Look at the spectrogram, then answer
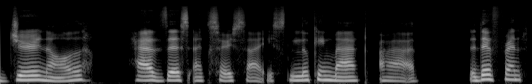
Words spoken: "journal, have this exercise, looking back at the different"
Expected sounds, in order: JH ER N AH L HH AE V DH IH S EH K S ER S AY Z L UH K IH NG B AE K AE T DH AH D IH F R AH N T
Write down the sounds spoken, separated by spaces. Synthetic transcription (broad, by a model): JH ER N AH L HH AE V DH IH S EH K S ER S AY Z L UH K IH NG B AE K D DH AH D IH F R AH N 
